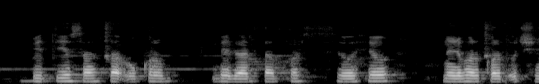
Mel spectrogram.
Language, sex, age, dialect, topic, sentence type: Maithili, male, 18-24, Southern/Standard, banking, statement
